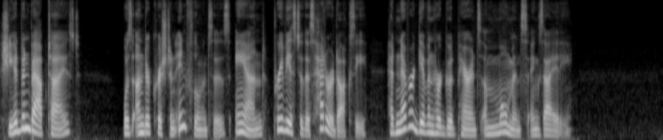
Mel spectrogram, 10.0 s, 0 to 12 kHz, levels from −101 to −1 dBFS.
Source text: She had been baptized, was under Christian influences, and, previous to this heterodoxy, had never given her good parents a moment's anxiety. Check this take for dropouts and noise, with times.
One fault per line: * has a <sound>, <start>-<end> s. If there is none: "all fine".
all fine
